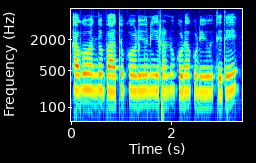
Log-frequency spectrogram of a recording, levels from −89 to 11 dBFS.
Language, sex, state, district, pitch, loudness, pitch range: Kannada, female, Karnataka, Bidar, 205 Hz, -18 LUFS, 200-215 Hz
